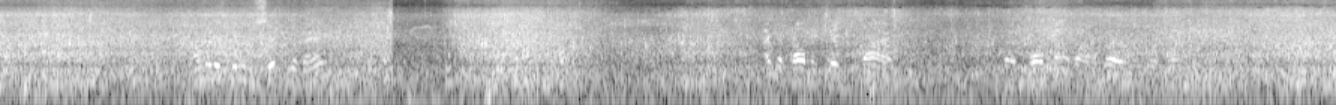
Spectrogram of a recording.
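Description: Small waves wash steadily onto a sandy shore.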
